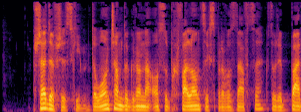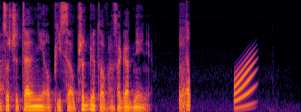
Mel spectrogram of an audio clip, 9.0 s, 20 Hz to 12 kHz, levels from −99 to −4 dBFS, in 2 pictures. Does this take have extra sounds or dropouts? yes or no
yes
